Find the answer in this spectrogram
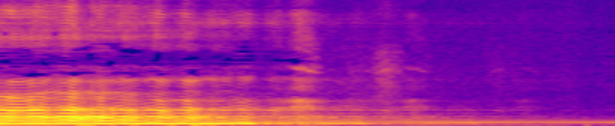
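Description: A woman's long sung note held with vibrato over a ringing acoustic guitar chord. The voice stops a little under two seconds in, and the guitar chord then slowly dies away, closing the song.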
